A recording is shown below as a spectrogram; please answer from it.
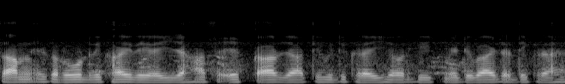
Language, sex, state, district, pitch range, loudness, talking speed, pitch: Hindi, male, Chhattisgarh, Kabirdham, 105-110 Hz, -26 LUFS, 245 wpm, 110 Hz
